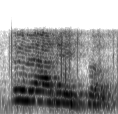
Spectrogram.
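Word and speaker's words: εὐάρεστος: Le terme agréable vient du grec euarestos. Euarestos. Euarestos. Ça s'écrit E-U-A-R-E-S-T-O-S.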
